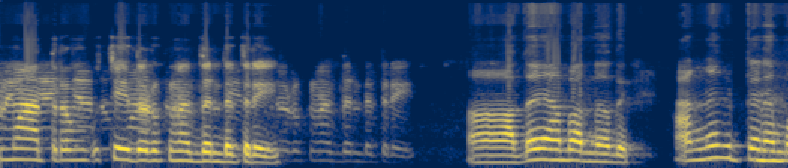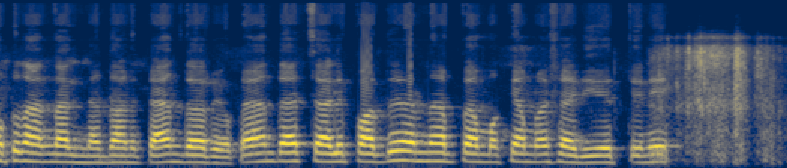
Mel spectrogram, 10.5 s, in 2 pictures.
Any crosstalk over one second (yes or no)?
no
